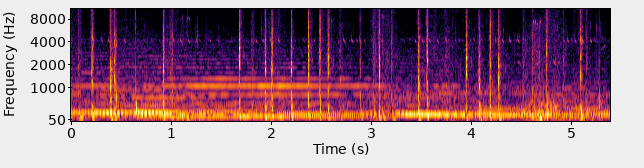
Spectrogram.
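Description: Steady clip-clopping of horse hooves in the game Oblivion, a quick regular rhythm over a looping musical drone, close and fairly loud.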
